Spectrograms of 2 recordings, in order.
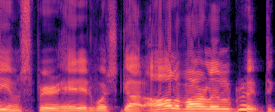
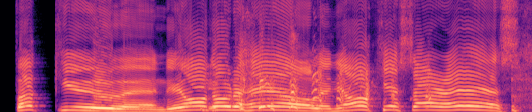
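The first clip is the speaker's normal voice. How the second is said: mock, shrill, very high, slow, drawn-out hollering; 10 semitones higher, 5 dB louder than usual. Retelling what people at a school board meeting were hollering: imitating people hollering. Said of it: "the people that were hollering".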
